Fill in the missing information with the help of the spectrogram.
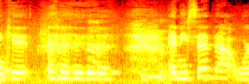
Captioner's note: chuckling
